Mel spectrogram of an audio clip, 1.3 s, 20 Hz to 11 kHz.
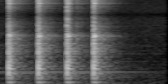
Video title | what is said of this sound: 1947 Farmall M Episode 8: Carburetor Rebuild Pt. 2 | that is a lot higher tone of tap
